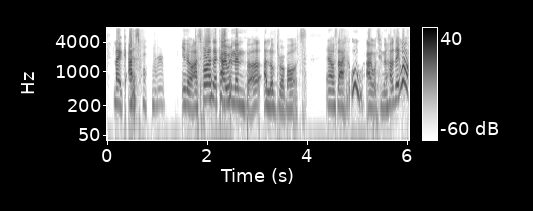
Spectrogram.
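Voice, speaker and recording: A woman's fairly high, bright, sharp voice with a French accent, at a moderate pace, in a dry, close sound with no echo. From France. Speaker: mechanical engineer and mentoring consultant. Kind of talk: podcast interview. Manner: animated.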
